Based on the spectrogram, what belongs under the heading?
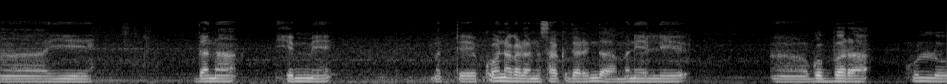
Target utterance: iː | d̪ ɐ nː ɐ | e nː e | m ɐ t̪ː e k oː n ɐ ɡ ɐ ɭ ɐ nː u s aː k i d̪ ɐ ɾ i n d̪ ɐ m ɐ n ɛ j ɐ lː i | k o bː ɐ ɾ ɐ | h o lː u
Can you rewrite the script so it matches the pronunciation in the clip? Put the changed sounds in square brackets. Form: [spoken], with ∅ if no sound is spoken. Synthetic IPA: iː | d̪ ɐ [n] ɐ | e [mː] e | m ɐ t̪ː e k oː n ɐ ɡ ɐ ɭ ɐ nː u s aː k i d̪ ɐ ɾ i n d̪ ɐ m ɐ n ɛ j ɐ lː i | [ɡ] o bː ɐ ɾ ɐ | h [u] lː u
